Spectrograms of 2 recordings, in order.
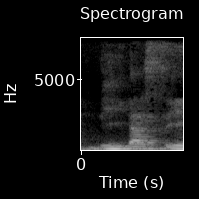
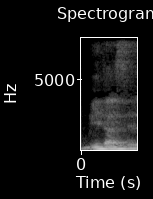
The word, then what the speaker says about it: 미다스: 그리스 로마 신화 가운데 미다스의 신화가 있습니다. 미다스, 그러니까 영어식으로 발음을 하면 마이다스지요.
